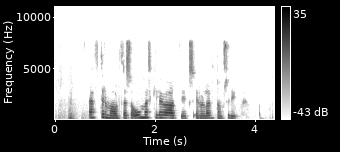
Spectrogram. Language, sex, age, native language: Icelandic, male, 12, Icelandic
